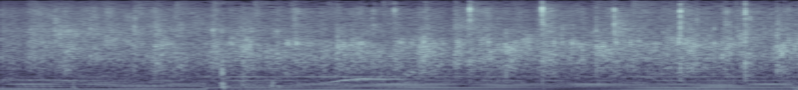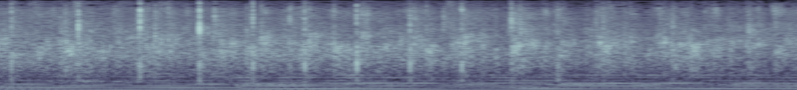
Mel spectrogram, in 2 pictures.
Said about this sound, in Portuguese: Aplauda ao Senhor. Isso.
